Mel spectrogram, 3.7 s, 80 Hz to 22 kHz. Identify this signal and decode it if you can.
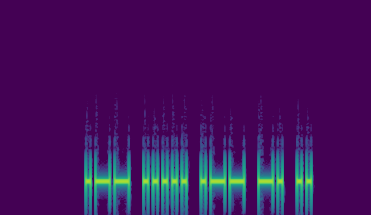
Morse code, heard as a keyed tone, about 25 wpm, 700 Hz. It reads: W5WNI
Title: USA Call Signs - 5 Characters - 3x Character Spacing - 25wpm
